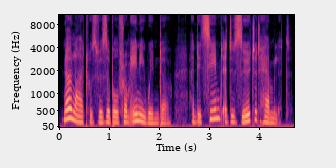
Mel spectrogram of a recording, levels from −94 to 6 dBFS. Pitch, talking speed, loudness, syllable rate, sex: 175 Hz, 165 wpm, -19 LUFS, 5.2 syllables/s, female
